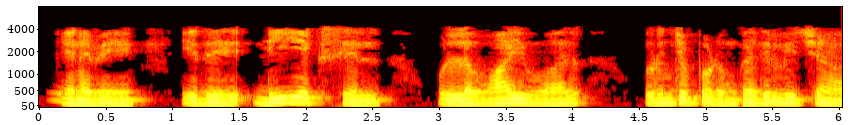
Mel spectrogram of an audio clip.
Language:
Tamil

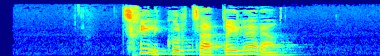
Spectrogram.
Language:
Kabyle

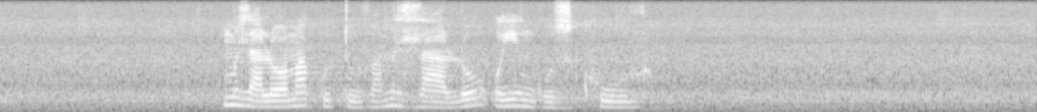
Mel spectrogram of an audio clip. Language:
South Ndebele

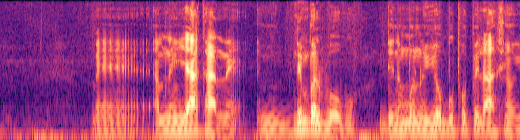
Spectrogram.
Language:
Wolof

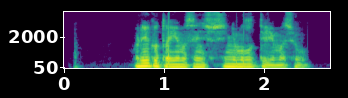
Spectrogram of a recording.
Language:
Japanese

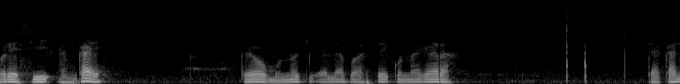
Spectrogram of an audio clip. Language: Masai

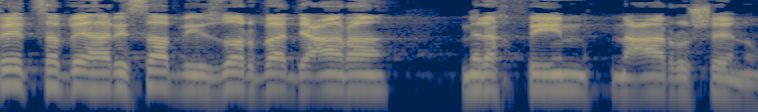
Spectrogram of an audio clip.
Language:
Hebrew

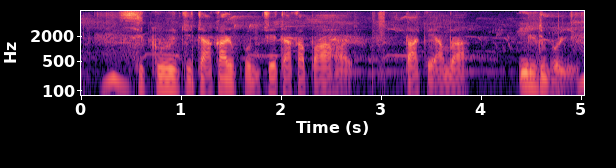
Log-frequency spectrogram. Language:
Bangla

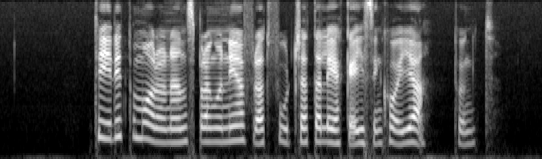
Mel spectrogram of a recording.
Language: Swedish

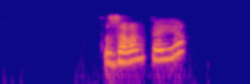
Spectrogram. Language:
Kabyle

